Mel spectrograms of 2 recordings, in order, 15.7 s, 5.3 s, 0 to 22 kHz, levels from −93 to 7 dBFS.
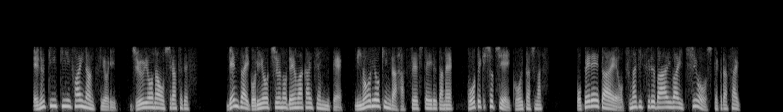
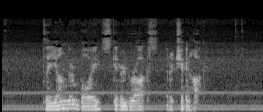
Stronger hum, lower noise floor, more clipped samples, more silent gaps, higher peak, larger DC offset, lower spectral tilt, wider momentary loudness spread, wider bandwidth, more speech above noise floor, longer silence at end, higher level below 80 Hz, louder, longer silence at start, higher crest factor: neither; first, -86 dBFS vs -37 dBFS; neither; neither; second, -8 dBFS vs -2 dBFS; neither; about the same, -8 dB/octave vs -7.5 dB/octave; second, 10 LU vs 24 LU; second, 4 kHz vs 11 kHz; first, 62 dB vs 22 dB; first, 0.9 s vs 0 s; second, -62 dBFS vs -44 dBFS; second, -25 LUFS vs -16 LUFS; first, 0.65 s vs 0.05 s; about the same, 16 dB vs 16 dB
